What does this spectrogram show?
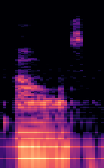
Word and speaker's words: Alls: you talk about it it's meant to be pronounced with um a really round southern drawl yeah owls so where in the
